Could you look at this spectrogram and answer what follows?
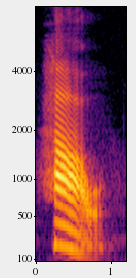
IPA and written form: haʊ (how)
